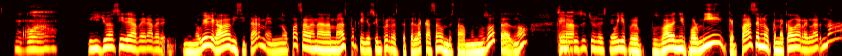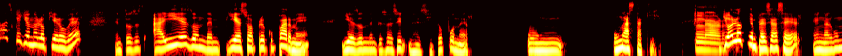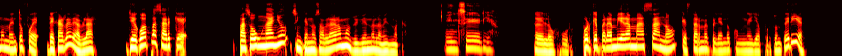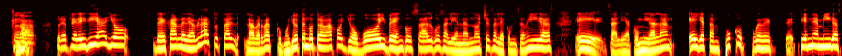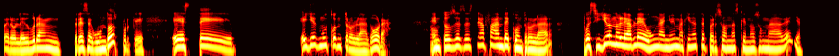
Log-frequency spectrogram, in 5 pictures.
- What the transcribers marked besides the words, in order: none
- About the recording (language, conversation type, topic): Spanish, advice, ¿Cómo puedo establecer límites emocionales con mi familia o mi pareja?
